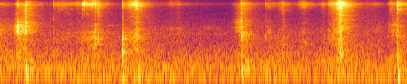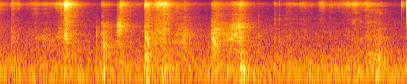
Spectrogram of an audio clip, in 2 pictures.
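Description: Tarot cards handled and set down one by one for a reading, giving a run of crisp, close slaps and brushes spaced every second or so, quiet and alone.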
